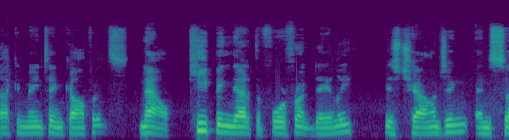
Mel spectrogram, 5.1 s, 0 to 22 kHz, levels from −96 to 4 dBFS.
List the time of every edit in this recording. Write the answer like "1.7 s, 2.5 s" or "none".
1.8 s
